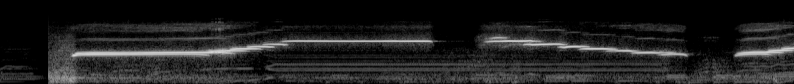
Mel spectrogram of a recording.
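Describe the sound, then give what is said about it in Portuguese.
A knife grinder at Bolhão plays his panpipe whistle in loud sliding runs, rising then stepping back down, repeated in bursts, over a steady mechanical whine from his working grinding machine. “Ouviram o assobio e a máquina a trabalhar. É o amolador que aí vem.”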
